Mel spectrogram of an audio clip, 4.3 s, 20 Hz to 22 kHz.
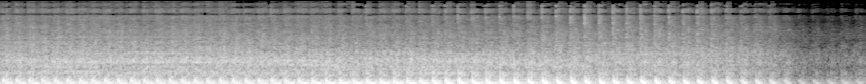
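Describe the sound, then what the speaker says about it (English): A Kawasaki KLR 650 motorcycle engine runs loud and close after an oil change, a steady thumping single-cylinder idle that pulses more distinctly before cutting off near the end. "Turn the bike on, let it run for a minute."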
